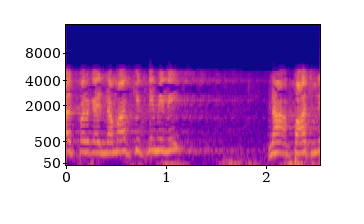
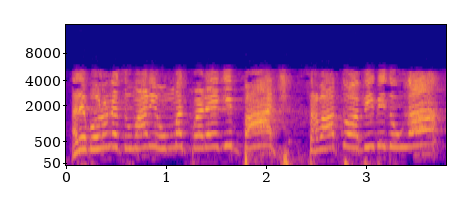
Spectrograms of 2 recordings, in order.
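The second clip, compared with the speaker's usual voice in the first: much higher and louder, proclaiming; booming divine voice; 10 semitones higher, 8 dB louder than usual. Acted. Preacher voicing God comforting the Prophet, booming. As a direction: call out God's promise over the crowd. God's reply voiced in a high shout.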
